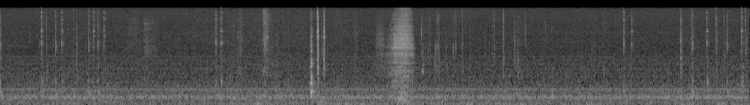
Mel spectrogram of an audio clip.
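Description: Faint clicks of a computer keyboard and mouse over a low, steady hum. A small cluster of clicks comes about four seconds in, and a short hiss follows about a second later.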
